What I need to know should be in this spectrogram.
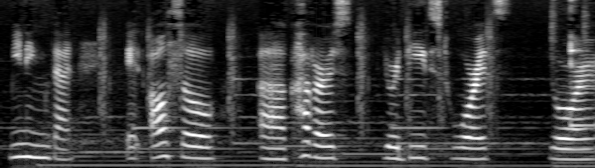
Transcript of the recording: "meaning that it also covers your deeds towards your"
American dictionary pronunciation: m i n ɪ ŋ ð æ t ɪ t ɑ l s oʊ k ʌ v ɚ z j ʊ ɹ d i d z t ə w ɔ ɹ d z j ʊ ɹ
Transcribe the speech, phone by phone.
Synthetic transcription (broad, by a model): m i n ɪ ŋ ð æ t ɪ t ɑ l s oʊ k ʌ v ɚ z j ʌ ɹ d i d z t ə w ɔ ɹ d z j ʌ ɹ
